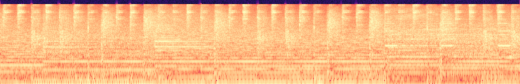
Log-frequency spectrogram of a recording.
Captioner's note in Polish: Aplauz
